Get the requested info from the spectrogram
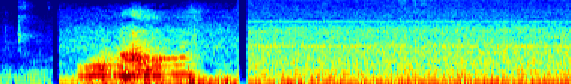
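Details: Pet cat indoors letting out a short, wavering meow lasting about a second, followed by a steady low hum and background hiss.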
